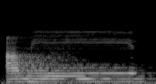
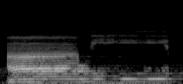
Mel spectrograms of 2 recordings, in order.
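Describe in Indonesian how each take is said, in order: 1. Vokal pertama dibaca pendek. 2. Vokal pertama punya panjang yang biasa. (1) "dipendekkan hamzahnya" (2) "dengan bacaan yang biasa"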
